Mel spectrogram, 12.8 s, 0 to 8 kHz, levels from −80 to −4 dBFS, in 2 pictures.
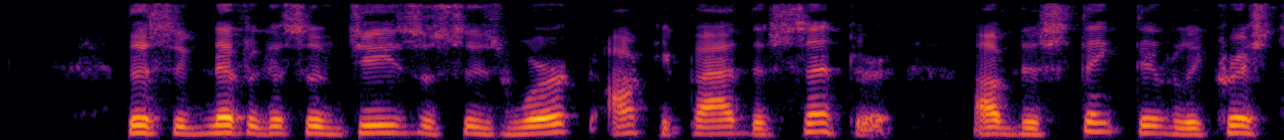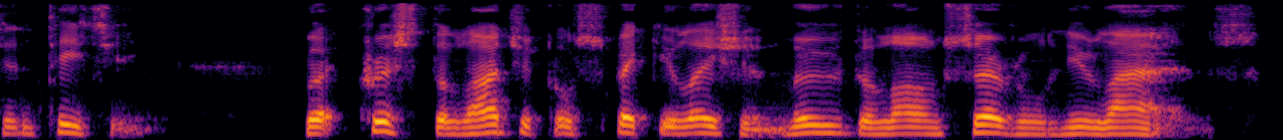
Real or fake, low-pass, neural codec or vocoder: fake; 7.2 kHz; vocoder, 22.05 kHz, 80 mel bands, HiFi-GAN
